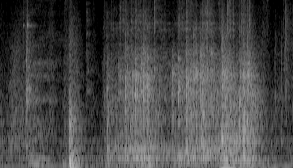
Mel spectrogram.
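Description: A knock about a second in, then office chair casters rolling with a dense clatter over a tile floor and onto a clear vinyl (PVC) chair mat.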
